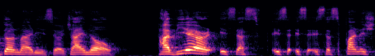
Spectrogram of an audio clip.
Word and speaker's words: Javier: That's because in Spanish, the J in Spanish or G sounds like H.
